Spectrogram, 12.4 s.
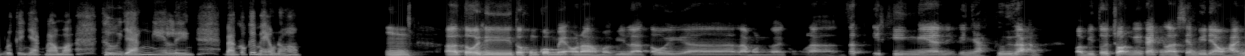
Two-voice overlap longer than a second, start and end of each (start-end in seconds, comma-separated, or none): none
